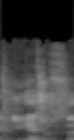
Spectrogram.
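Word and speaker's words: Ἰησοῦς: 그러면 헬라어 본문에는 뭐라고 썼을까요 비슷한 우리 발음으로 비슷한 이름이에요이 에소스 이렇게 이에소스 이렇게 썼어요 그런데이 예수스라는 낱말을 우리나라에서 우리가 이제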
